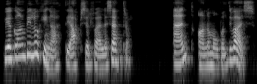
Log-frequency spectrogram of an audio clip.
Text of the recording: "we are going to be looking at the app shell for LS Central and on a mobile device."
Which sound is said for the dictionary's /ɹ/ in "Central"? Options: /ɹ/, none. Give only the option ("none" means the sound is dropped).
/ɹ/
